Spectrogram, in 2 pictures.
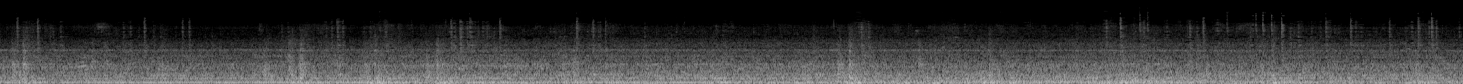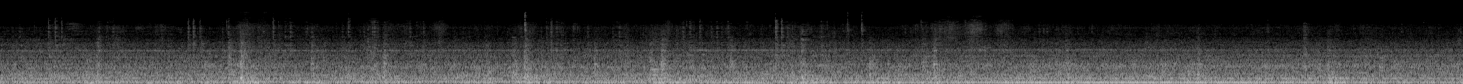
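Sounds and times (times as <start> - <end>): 
light clicks and rattles: 0.0 - 2.0, 2.6 - 7.4, 10.8 - 26.7
KiHa 71 series Yufuin no Mori diesel train engine drone between Yufuin and Beppu: 0.0 - 29.2.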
